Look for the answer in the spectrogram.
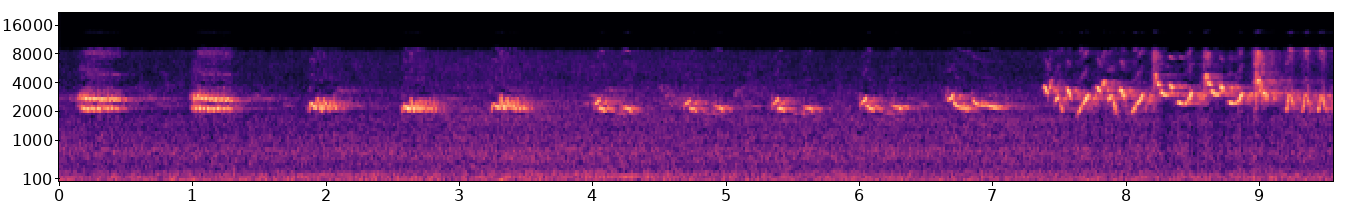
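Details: Mockingbird repeating one short slurred phrase about ten times at a steady pace, then switching to a burst of rapid, higher twittering notes at the end, over a constant rushing background noise.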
